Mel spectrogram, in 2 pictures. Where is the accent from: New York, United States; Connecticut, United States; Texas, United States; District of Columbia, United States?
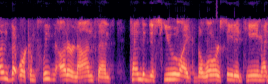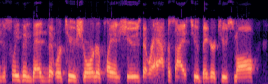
Connecticut, United States; Avon; Like, I came from an area growing up in Avon, Connecticut that's super homogenous, right? Like, everybody looked like me. Everyone came from pretty much the same background.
